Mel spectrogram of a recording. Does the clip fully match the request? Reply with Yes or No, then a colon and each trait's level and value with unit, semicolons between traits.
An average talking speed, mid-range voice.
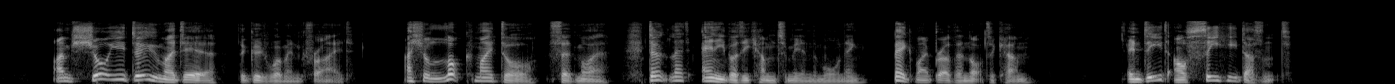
No: average, 160 wpm; low, 110 Hz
